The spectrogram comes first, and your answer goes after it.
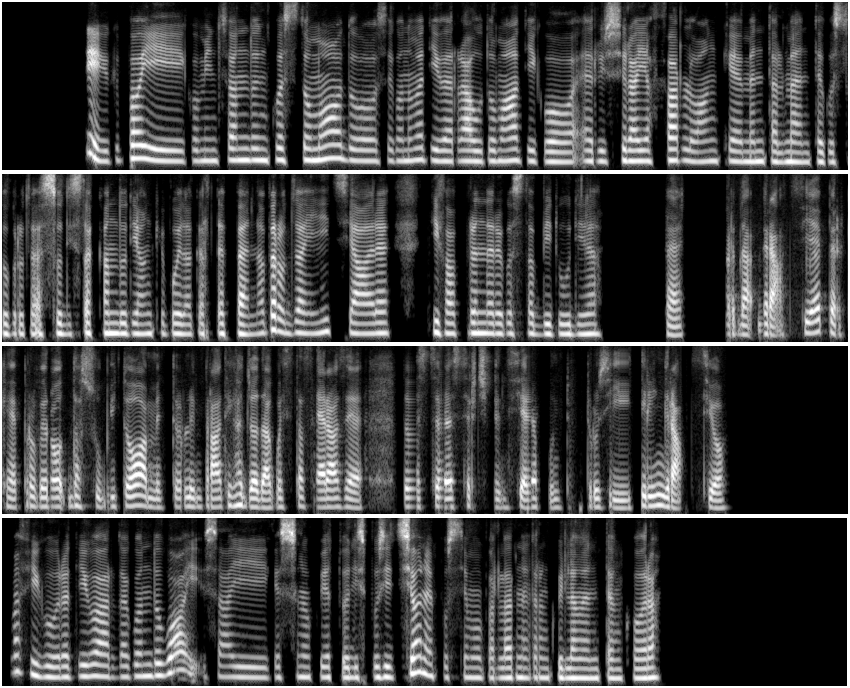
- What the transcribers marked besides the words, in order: tapping; distorted speech
- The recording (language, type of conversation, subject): Italian, advice, Come posso interrompere i pensieri circolari e iniziare ad agire concretamente?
